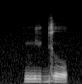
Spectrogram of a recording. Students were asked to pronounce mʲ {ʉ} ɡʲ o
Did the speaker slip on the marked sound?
no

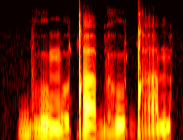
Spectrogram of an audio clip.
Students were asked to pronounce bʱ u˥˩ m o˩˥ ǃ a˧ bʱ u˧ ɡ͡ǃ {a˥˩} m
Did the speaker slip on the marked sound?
yes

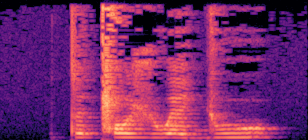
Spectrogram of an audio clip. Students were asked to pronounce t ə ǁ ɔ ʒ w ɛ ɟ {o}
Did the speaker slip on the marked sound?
yes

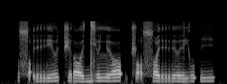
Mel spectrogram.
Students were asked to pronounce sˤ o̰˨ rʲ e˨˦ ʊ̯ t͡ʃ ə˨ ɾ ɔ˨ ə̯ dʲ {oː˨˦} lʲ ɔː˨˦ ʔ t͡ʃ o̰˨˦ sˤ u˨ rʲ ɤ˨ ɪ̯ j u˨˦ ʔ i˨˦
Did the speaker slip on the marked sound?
yes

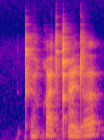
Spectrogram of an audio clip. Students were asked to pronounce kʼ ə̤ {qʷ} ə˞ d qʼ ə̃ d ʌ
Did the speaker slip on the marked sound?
no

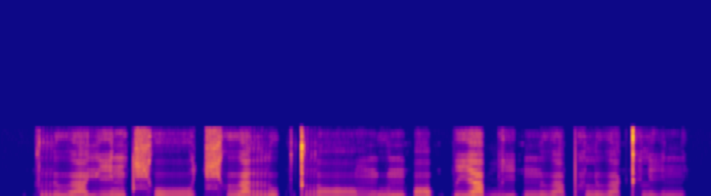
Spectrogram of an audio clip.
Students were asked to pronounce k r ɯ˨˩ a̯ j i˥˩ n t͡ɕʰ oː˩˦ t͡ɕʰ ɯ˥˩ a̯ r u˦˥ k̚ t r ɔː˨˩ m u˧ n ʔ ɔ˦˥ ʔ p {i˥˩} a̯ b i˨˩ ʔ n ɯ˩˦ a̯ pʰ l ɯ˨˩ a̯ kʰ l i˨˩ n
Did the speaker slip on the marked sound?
no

